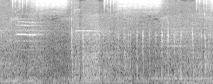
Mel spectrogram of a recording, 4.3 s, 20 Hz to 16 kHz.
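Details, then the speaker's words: Sigma 17-50mm f/2.8 EX DC OS HSM lens on a Sony a6500 shooting video: faint buzzing and ticking as the lens racks back and forth, a noisy autofocus motor hunting and slow to lock. "You can hear the autofocus struggling here. It's the same when you're shooting photographs. The autofocus is pretty noisy."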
